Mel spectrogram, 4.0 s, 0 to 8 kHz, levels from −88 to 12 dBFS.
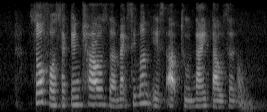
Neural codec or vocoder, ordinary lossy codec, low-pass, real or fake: vocoder, 22.05 kHz, 80 mel bands, Vocos; Opus, 16 kbps; 7.2 kHz; fake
